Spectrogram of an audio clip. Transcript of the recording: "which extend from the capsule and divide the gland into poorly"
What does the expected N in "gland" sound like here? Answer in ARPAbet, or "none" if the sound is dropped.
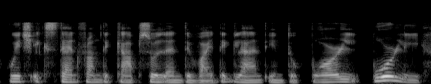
N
